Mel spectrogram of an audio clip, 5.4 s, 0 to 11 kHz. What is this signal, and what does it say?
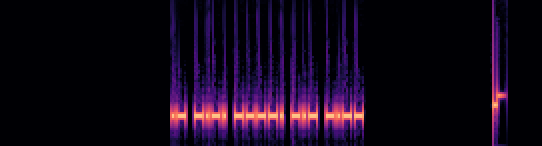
Morse code, heard as a keyed tone, about 44 wpm, 700 Hz. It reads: AC9KY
